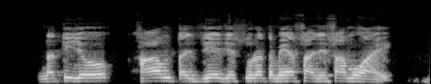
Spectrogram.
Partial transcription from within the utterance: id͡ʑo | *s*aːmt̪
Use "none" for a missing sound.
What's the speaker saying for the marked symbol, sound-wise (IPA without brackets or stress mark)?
x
